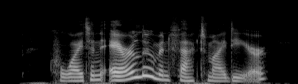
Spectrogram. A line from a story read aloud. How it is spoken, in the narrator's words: the old lady chuckled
